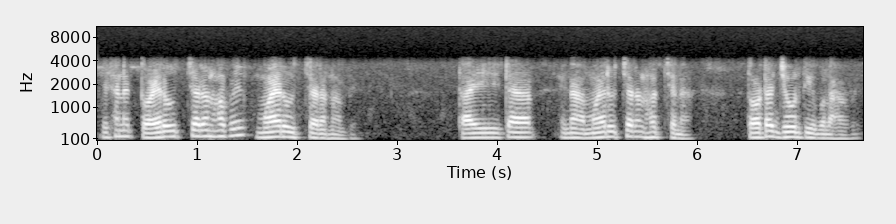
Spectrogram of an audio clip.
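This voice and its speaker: Patient man teaching letters, tinny sound. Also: mid-range voice. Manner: slow, patient, spelling out letters one by one. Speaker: primary school teacher. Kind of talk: classroom lesson on conjunct letters. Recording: tinny phone-like recording.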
